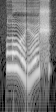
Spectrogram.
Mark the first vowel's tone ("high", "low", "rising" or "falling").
falling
